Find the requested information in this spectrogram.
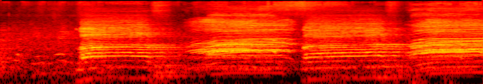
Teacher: কফ বলতে গেলে মনে হবে আওয়াজটা ডবল হচ্ছে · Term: কলকলা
